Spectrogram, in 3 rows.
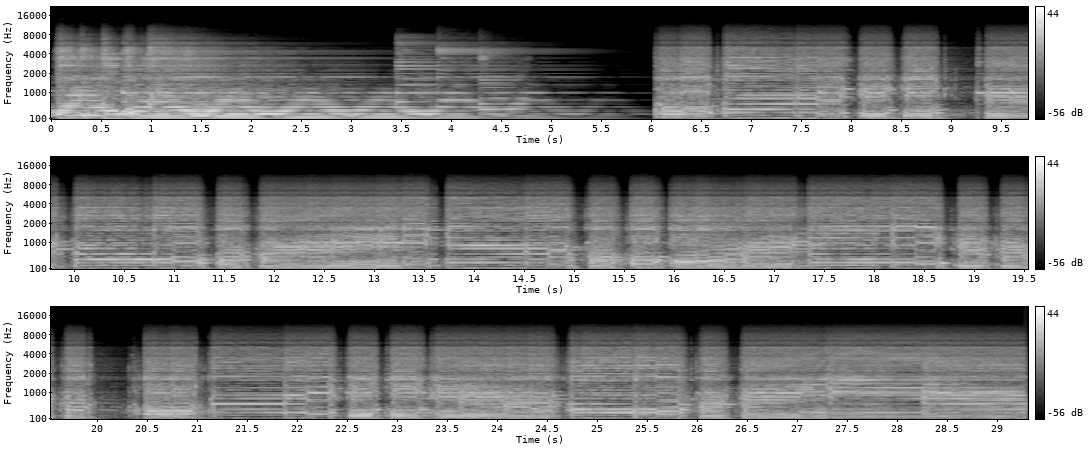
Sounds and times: Distortion: 0.0s - 29.3s
Effects unit: 0.0s - 29.3s
Electric guitar: 0.0s - 29.3s.

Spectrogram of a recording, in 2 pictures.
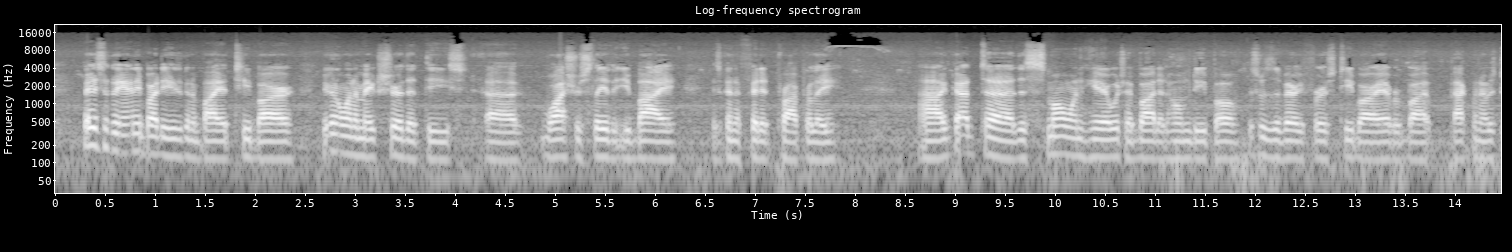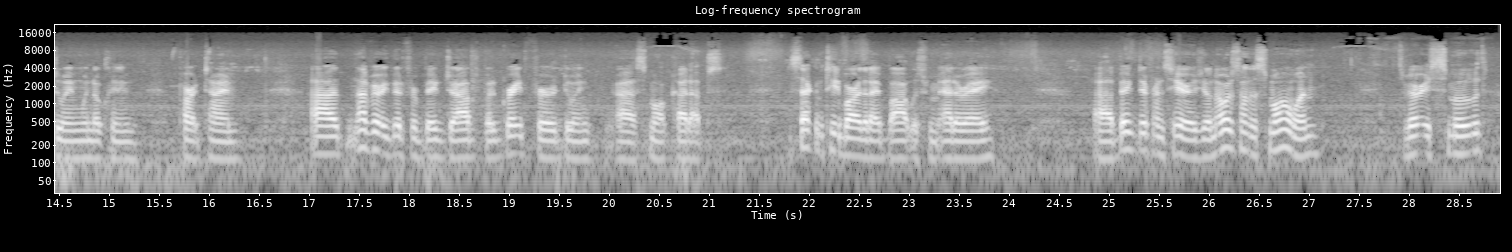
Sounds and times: Speech: 0.3s - 7.9s, 8.6s - 16.4s, 17.0s - 21.2s, 21.8s - 23.9s, 24.8s - 27.2s, 27.9s - 28.8s.

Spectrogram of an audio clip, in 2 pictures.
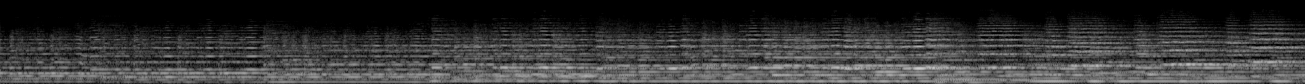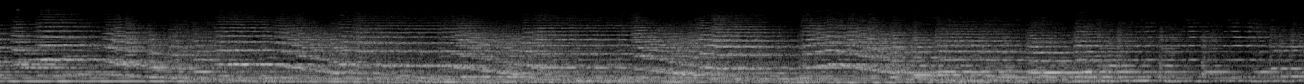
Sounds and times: Violin, fiddle: 0.0s - 26.0s.

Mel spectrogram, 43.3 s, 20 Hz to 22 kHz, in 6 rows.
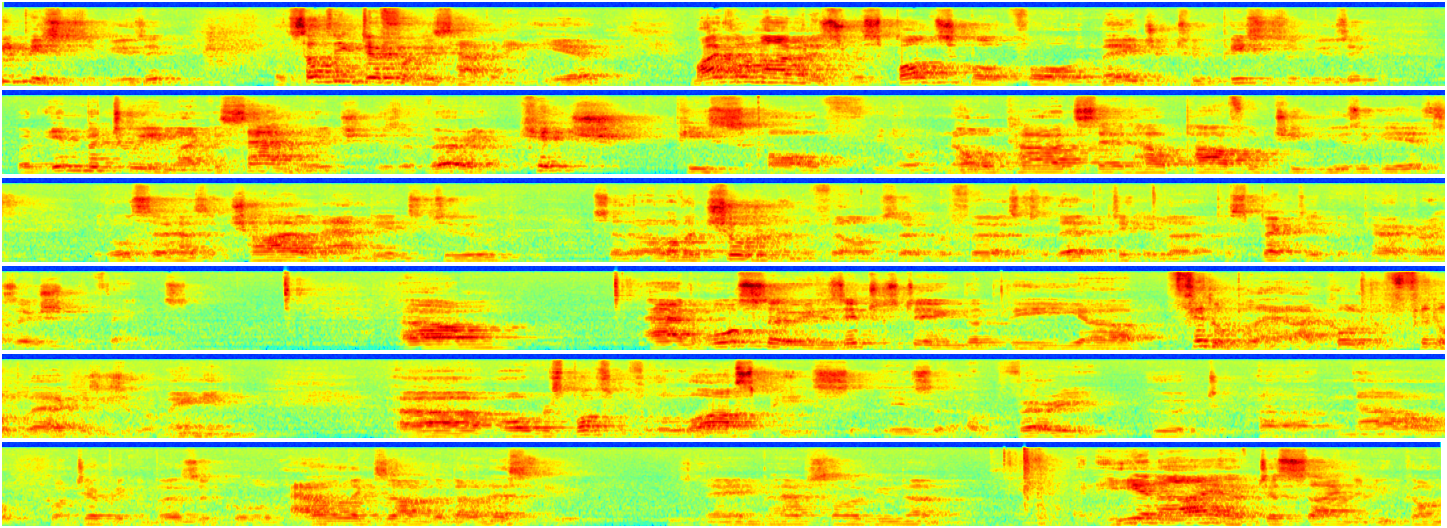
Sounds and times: Speech: 0.0s - 22.7s, 23.6s - 30.2s, 30.8s - 43.2s.

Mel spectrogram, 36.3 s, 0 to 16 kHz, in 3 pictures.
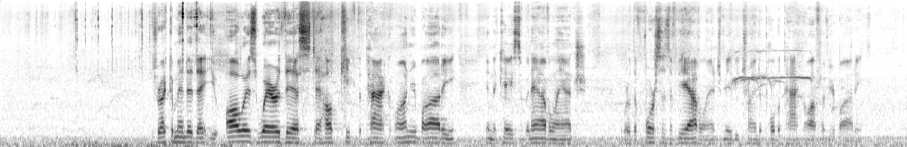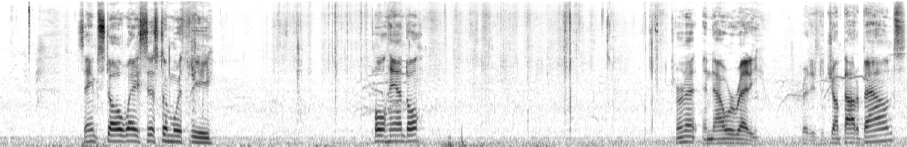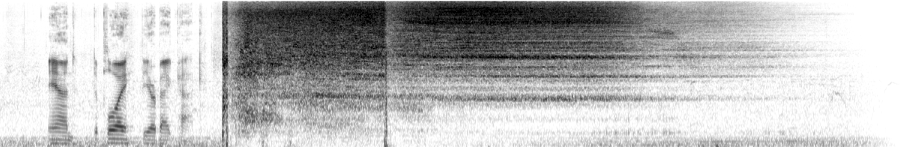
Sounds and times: Speech: 2.0s - 11.6s, 13.2s - 15.0s, 16.9s - 17.8s, 21.1s - 24.2s, 24.8s - 27.0s
Outside, rural or natural: 27.1s - 36.0s.

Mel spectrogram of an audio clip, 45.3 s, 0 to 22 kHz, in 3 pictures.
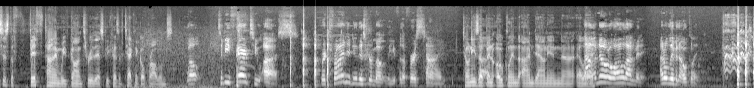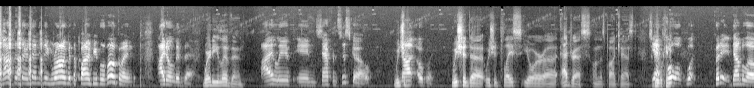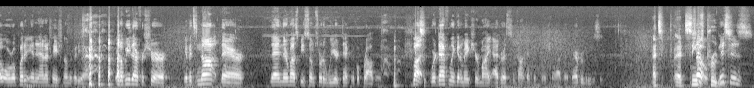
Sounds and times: Speech: 0.0s - 14.0s, 15.1s - 35.0s, 35.6s - 37.8s, 38.4s - 42.2s, 43.2s - 45.2s.

